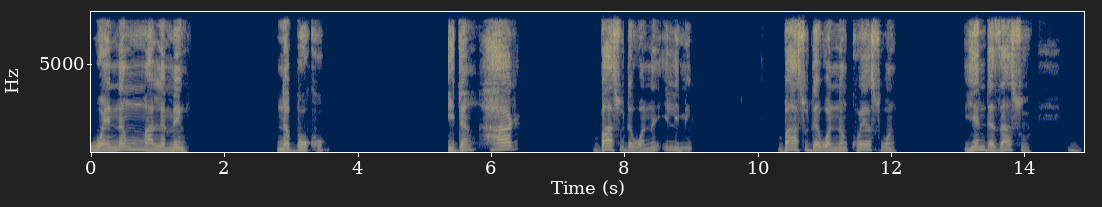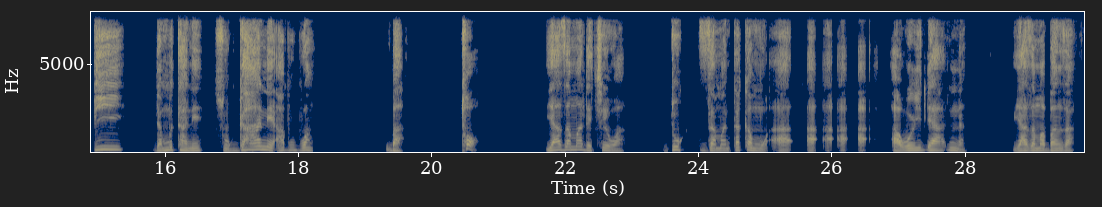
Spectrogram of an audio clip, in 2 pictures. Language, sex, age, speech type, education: Hausa, male, 30-45, spontaneous, tertiary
